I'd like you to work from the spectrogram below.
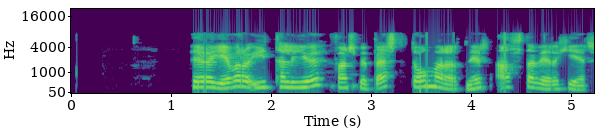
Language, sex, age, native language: Icelandic, female, 50-59, Icelandic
